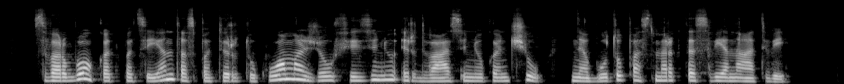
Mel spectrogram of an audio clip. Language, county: Lithuanian, Vilnius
